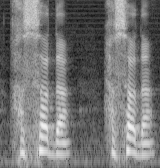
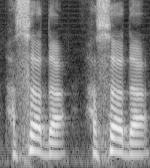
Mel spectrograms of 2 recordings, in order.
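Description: No difference in how they are said.

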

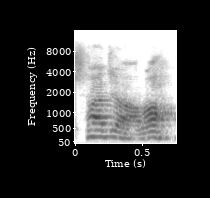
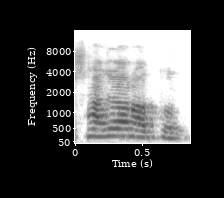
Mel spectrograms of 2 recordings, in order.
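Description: First: "সাজারাহ" ending in a breathed h; pausal ha ending. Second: Said in the usual way. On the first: Shown as a demonstration. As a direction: stop on "সাজারাহ", final ta turned to h. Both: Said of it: "আমি যদি দম ছেড়ে দেই".

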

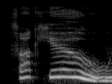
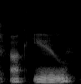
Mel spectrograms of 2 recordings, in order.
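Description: First: High mock-angry snap, much higher; angry retort. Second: Said in the usual way. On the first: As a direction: fire it back at the bully. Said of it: "the other girl goes". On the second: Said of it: "I understand why she said".

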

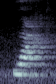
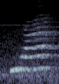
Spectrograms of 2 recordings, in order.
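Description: First: Louder quack; a loud, firm duck quack; mother duck quack. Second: High quack, much higher; mother duck quack. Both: Acted. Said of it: "says the mother duck".

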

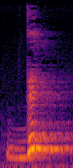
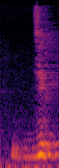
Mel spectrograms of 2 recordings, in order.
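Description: First: Д as hard "d" for repeating; short, isolated Д, not palatalized; hard consonant. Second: Д as palatalized "d'" for repeating; short, isolated Д with raised tongue; soft consonant. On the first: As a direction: model a firm hard Д with a dark release. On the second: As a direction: model a soft Д like "dyi". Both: Shown as a demonstration. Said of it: "Повторюйте за мною".

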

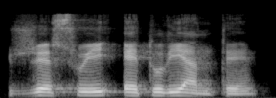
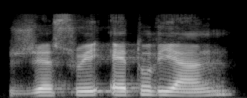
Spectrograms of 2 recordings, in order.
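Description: First: Slow étudiante, falling, T pronounced; sounded T ending. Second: Slow étudiant, rising, without the T; silent final T. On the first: Teacher repeats the feminine for students, slow, étudiante with audible T. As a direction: finish étudiante on a clear T. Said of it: "la que termina es la E, no la T". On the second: Teacher repeats the masculine for students, slow, étudiant with no T. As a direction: end étudiant on the nasal vowel. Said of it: "El masculino no se pronuncia la T". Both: Shown as a demonstration.

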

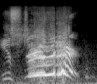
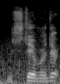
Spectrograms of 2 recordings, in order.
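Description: First: Loud, high yelled warning; panicked shout. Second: Said in the usual way. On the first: Real, not acted. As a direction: yell to keep the enemy back. Warning repeated as enemy nears.

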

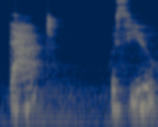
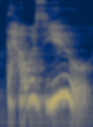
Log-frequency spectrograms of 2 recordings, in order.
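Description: First: Breathy hushed whisper on was you; whispered accusation. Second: Raised, firm stage accusation pressed on you; insistent accusation. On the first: Teacher as Roxanne realizing the truth, hushed whisper. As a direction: drop to a bare whisper, as if realizing. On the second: Teacher as Roxanne confronting Cyrano, pressing accusation. Lovers' scene, accusation repeated. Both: Acted.

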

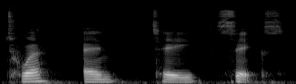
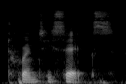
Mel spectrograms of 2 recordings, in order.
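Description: First: "twenty-six" very slow, loud, in separate pieces; syllable by syllable. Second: Said in the usual way. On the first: Shown as a demonstration. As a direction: sound out "twenty-six" firmly with long gaps. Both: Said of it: "How to pronounce".

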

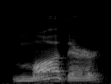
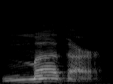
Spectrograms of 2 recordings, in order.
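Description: First: "mother" with an open O as spelled and a clear final "er"; wrong MOTHER. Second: "mother" as MUH-der, slow and deliberate; correct MOTHER. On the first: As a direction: say "mother" like MAW-dehr, Brazilian learner's mistake. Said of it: "Não dizemos mother". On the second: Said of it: "mas sim mother". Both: Shown as a demonstration.

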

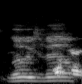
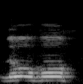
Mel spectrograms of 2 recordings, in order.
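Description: First: Louisville said fully as "LOO-ee-vil"; spelled-out pronunciation. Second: Louisville squashed to "LOH-vul"; local pronunciation. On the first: Friend compares ways to say it, Louisville in full as "LOO-ee-vil". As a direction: give Louisville every syllable, "LOO-ee-vil". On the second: Friend tries out the local name, Louisville slurred as "LOH-vul". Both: Shown as a demonstration. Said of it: "Louisville or Louisville?".

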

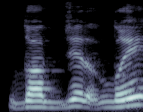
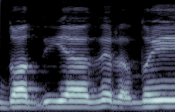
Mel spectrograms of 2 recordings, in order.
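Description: First: Said in the usual way. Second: Last দি heavy "dwee", held long; one-alif stretch. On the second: Shown as a demonstration. Teacher reading examples to learners, final দি stretched. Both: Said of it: "এক আলিফ টানিয়ে পড়বো".

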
